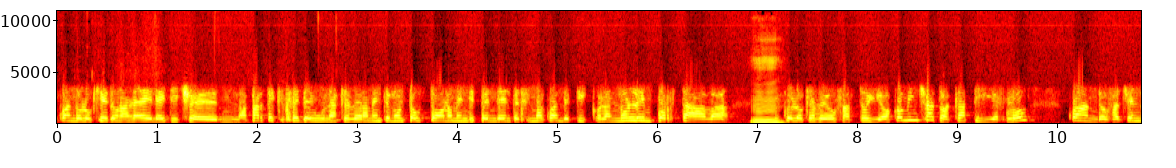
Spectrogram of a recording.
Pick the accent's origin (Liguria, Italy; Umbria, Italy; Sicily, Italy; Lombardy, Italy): Lombardy, Italy; Milan; now in Aosta Valley, Italy; il fatto di essere milanese era quasi un vantaggio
